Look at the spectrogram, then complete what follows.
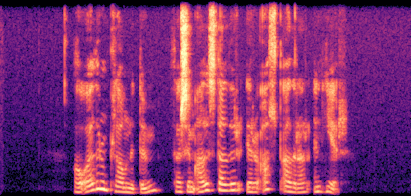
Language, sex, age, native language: Icelandic, female, 50-59, Icelandic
